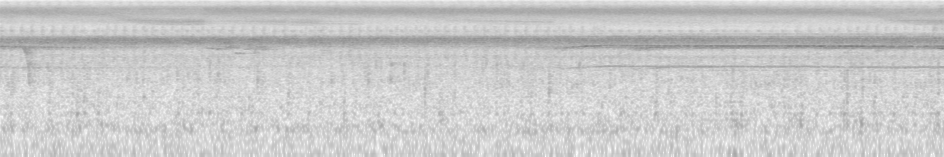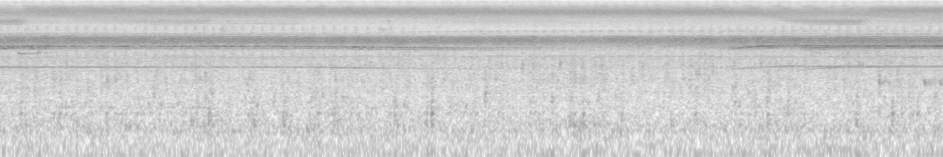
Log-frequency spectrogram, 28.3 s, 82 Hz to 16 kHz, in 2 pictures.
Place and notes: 華龍巷, 魚池鄉五城村, Nantou County - Morning woods
Cicadas cry, Bird sounds, Small streams
Zoom H2n MS+XY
